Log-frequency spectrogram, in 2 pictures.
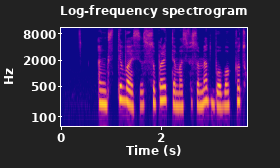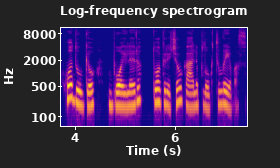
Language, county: Lithuanian, Vilnius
